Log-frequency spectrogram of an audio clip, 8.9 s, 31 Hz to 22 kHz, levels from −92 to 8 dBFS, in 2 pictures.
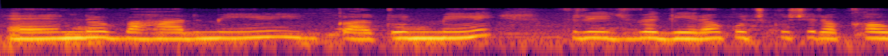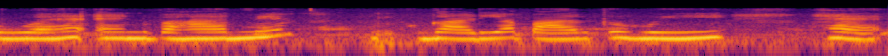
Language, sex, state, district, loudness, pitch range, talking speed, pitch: Hindi, female, Chhattisgarh, Raipur, -13 LUFS, 240-260 Hz, 130 wpm, 250 Hz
